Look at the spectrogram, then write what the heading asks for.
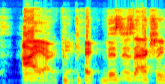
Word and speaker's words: iiRcade: with two eyes, but you don't pronounce it with the eyes at all, and it's iiRcade with two eyes, but it's pronounced iiRcade.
